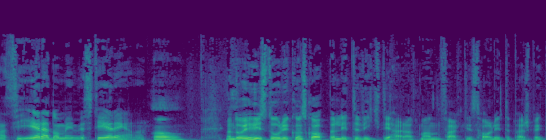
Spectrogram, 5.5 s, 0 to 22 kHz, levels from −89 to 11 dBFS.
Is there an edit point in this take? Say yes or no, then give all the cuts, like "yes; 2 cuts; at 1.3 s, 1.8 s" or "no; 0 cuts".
no; 0 cuts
